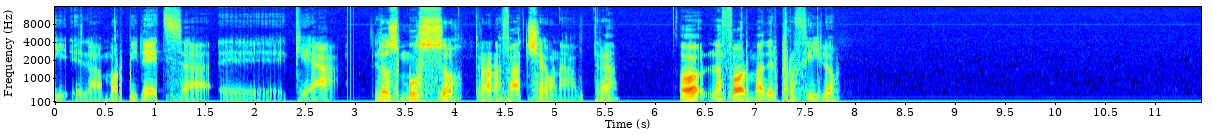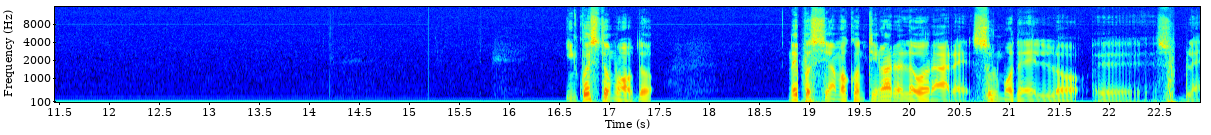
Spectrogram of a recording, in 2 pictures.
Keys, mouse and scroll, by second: 3.8-6.2 middle drag, 6.2-8.0 drag, 18.7-20.6 middle drag.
